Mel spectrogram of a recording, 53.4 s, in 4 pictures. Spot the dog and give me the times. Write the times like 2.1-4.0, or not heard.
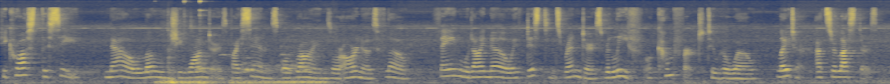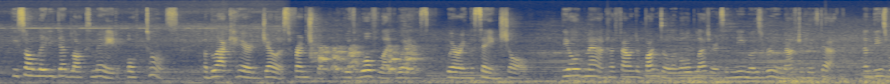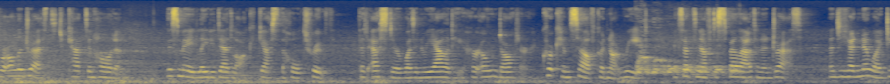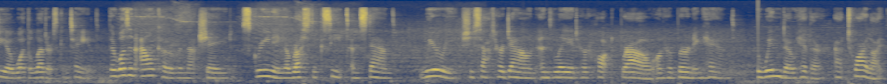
2.3-5.0, 17.9-19.8, 36.2-37.9.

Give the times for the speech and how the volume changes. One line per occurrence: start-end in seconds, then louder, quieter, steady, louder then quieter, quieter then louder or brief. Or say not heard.
0.0-53.3 steady.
